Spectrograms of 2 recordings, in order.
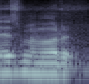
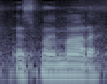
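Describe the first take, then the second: First: Said in the usual way. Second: "mother" said as "mah-da"; D in place of the TH in "mother"; Chicago-style "mother", ending in "-da"; "mada" pronunciation. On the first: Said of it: "I say T H". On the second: Shown as a demonstration. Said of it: "M A D A".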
